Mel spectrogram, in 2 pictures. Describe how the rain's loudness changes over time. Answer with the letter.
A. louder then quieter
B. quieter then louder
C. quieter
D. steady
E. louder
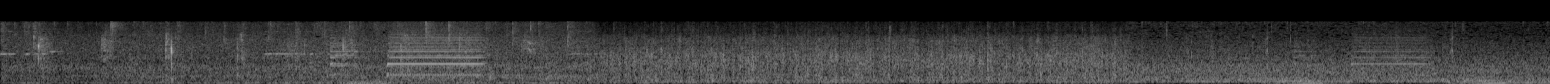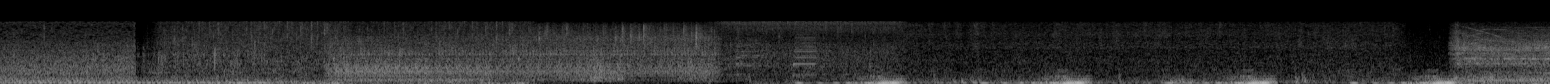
C.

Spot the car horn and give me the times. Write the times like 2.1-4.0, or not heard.
3.3-4.9, 12.9-14.4, 22.9-23.7.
